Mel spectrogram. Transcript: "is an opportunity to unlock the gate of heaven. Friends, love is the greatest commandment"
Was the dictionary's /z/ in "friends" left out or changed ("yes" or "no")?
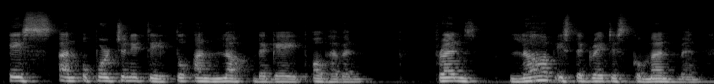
yes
